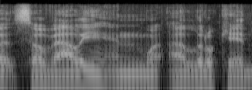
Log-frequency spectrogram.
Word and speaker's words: Silvally: We got the Silvally. I remember before I ever heard Silvally's name, I used to call it Silvally, and a little kid like corrected me on it.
